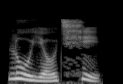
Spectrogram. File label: "lu4you2qi4", Chinese; cyberchinese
